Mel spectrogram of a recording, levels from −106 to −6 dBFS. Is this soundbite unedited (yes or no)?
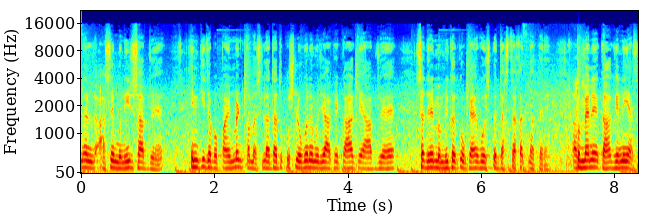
yes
